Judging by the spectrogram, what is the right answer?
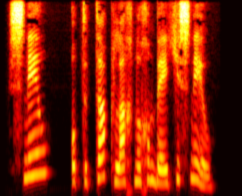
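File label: "sneeuw", Dutch; Spelling Gr4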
